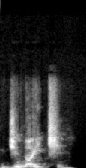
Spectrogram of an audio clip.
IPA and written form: "d͡ʒ e noit͡ʃe" (de noite)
